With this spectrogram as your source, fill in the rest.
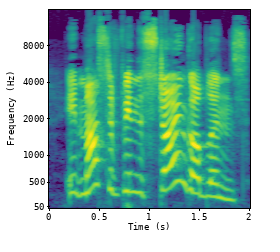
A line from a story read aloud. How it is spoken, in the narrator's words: cried one of the knights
